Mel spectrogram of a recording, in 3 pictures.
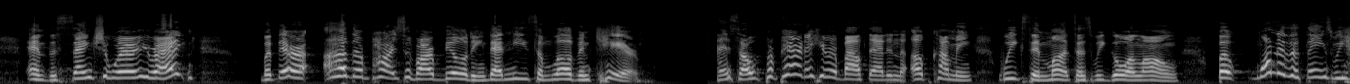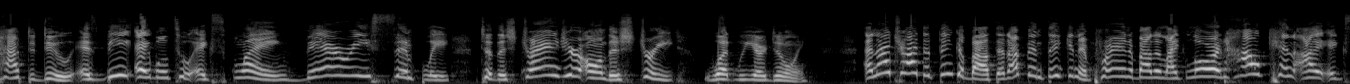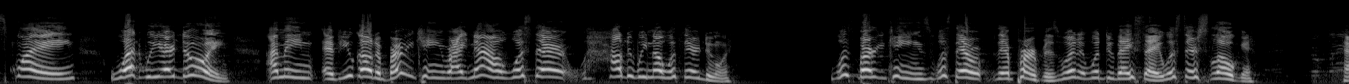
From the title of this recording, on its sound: Praise and Worship Service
